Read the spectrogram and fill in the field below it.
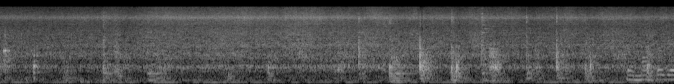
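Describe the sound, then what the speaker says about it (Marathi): Chili and tomato fry in a pan with onion, a continuous sizzle broken by close scraping stirs, with no talking. "आता मिरची टाकूया आणि टमाटा टाकून देऊ।"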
